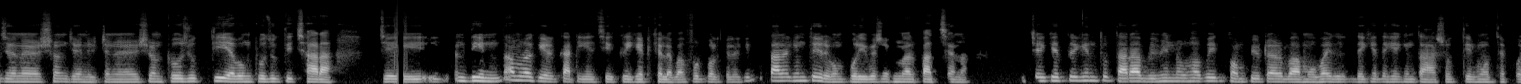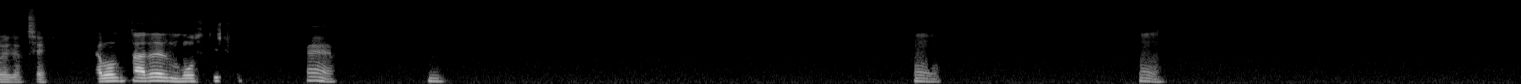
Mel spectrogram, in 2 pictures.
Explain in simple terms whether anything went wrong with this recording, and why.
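At about 3.94 seconds the speech briefly drops out, with a crackle where it cuts off and again where it returns at 4.07 s. That is an intermittent contact: a loose cable or plug lost its connection for roughly 67 milliseconds.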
